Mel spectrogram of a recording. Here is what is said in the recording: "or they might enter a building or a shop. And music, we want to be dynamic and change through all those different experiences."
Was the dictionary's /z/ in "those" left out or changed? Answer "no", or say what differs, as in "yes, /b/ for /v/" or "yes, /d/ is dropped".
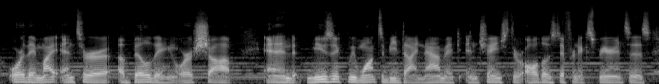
no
